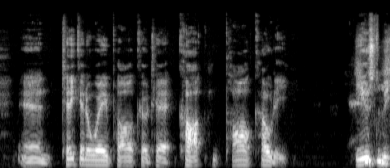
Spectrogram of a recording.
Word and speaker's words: Cote: Because you and I have been pronouncing it C-O-D-Y, and that's sort of a New England accent. Close enough. Whenever people get confused, I just say think like Wild Bill or Buffalo Bill.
